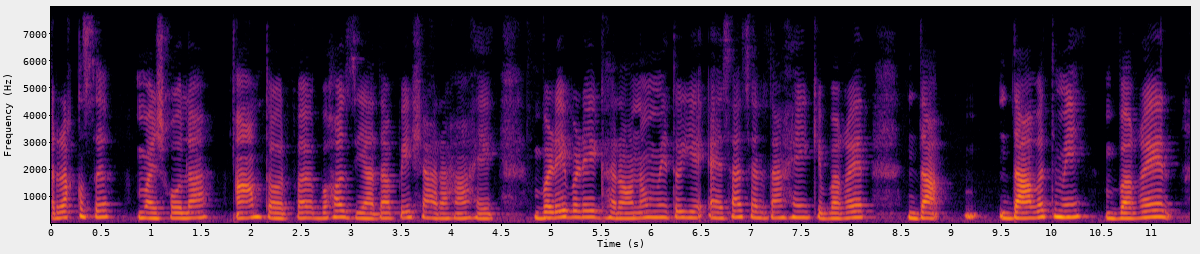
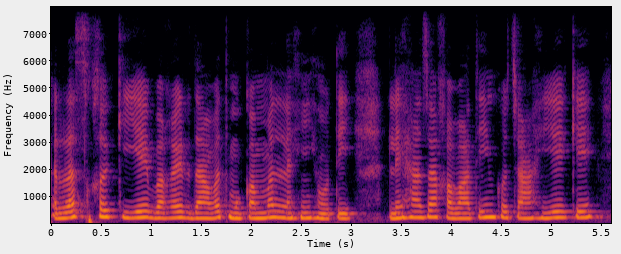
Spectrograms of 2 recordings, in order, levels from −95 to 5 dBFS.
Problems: background conversations at intervals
